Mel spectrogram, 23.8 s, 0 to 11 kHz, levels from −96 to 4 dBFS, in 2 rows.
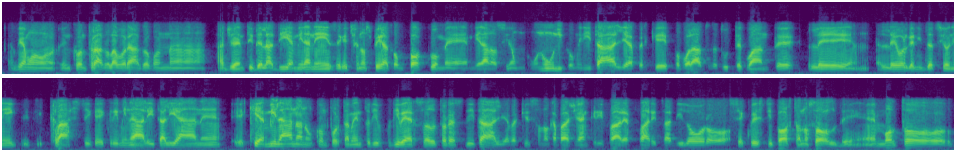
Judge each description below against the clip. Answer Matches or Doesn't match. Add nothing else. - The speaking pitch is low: Matches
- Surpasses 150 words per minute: Matches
